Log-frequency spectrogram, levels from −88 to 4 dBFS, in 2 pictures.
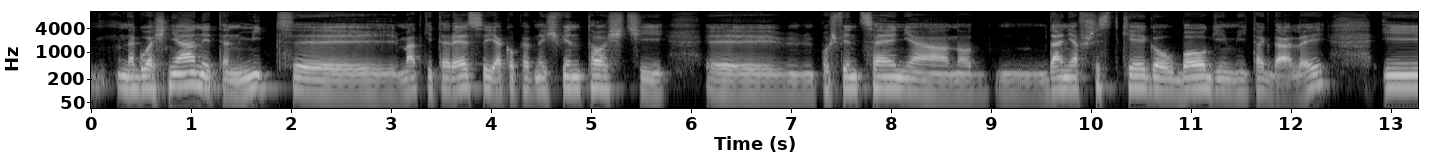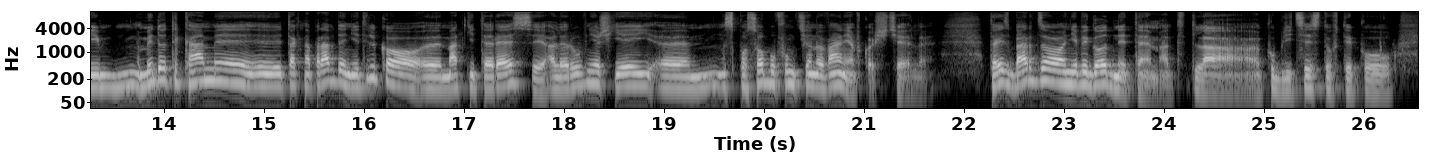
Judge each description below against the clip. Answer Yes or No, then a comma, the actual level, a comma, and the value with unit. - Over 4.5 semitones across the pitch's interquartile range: Yes, wide, 5.5 semitones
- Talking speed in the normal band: No, slow, 90 wpm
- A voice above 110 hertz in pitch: Yes, low, 120 Hz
